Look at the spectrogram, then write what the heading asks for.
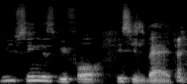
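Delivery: horrible, fake, put-on South African accent. Voicing south africa's reaction, in a horrible south african accent. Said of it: "horrible accent. Horrible accent".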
